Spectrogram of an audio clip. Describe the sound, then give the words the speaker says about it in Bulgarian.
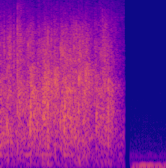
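A crowd applauding, a dense, steady wash of clapping that holds for just over a second and then cuts off abruptly into near silence. “Ръкопляскайте!”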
